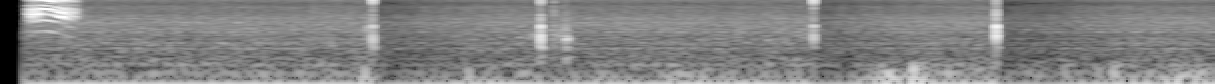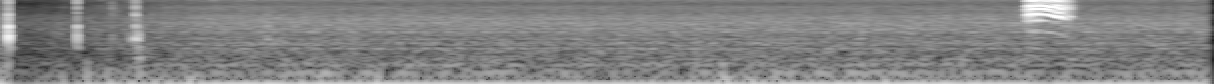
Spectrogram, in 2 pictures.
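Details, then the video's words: Pika giving two short, very high-pitched squeaks, one at the start and one near the end, each a quick stacked burst; scattered sharp clicks and a steady low hum fill the gap between them. "Pika Squeak"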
